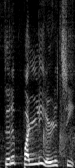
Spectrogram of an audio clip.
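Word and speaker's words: திருப்பள்ளியெழுச்சி: Those of them who claim to support the Tamil language will find it tough to pronounce. It is Tirupalli Ezhuchi.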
